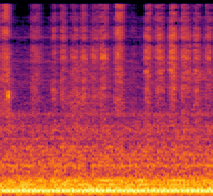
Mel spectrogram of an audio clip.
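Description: A marker colors over paper, steady continuous scratchy strokes close and quiet, with a low hum underneath and no talking.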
